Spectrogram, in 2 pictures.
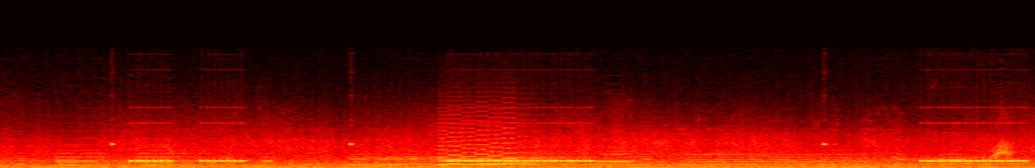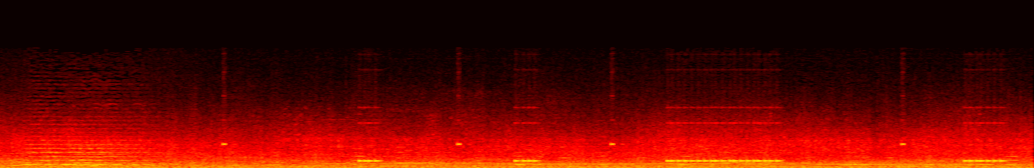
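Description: Short electronic blips sound in quick bursts.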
